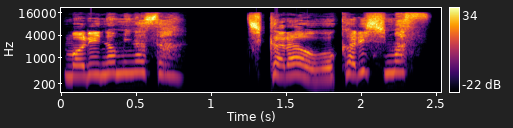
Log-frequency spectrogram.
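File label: Voice chant, Japanese; veina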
